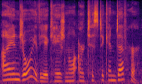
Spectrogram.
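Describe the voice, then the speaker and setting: An actress playing a wry, warm, teasing young hotel receptionist in a video game, with an expressive, conspiratorial way of talking. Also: female voice, medium pitch, fairly quick, slight background noise, natural voice. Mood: relaxed, wry. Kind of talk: naturalistic video game acting.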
